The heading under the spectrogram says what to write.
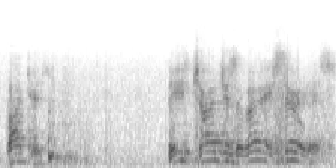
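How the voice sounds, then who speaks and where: An actor playing a stern, proud middle-aged army colonel with a formal, authoritative manner in an old western. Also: male voice, a little high, fairly even intonation, normal speed, natural voice. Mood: stern, official. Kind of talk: old-time western film acting. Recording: noisy, muffled vintage western soundtrack.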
